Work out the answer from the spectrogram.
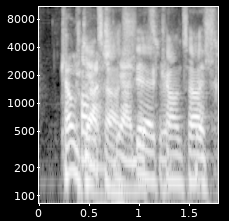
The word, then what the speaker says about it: Countach: Countach. Countach. Yeah, that's Countach. right. Lamborghini Yeah. Countach. It's fine. A Brit telling another Brit how to pronounce.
